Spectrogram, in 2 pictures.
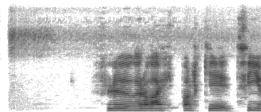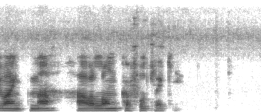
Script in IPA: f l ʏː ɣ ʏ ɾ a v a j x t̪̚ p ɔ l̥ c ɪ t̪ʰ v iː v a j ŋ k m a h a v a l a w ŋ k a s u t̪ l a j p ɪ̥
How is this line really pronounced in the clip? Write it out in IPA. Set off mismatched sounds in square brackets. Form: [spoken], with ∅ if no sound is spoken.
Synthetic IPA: f l ʏː ɣ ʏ ɾ a v a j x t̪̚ p ɔ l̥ c ɪ t̪ʰ v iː v a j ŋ k [n] a h a v a l a w ŋ k a [f] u t̪ l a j [c] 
